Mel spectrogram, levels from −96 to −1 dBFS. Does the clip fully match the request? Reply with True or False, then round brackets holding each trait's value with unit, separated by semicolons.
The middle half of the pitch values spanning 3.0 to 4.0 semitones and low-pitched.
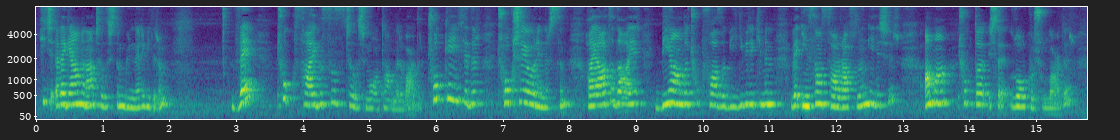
False (3.6 semitones; 280 Hz)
